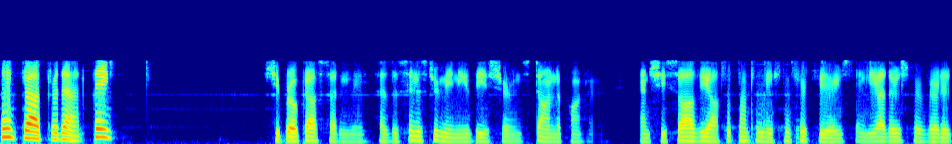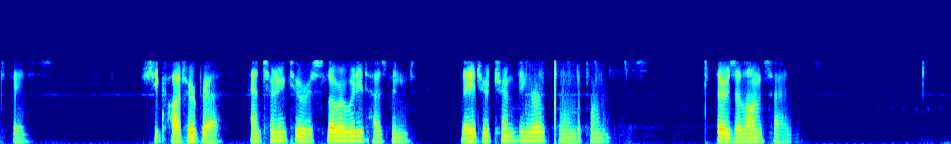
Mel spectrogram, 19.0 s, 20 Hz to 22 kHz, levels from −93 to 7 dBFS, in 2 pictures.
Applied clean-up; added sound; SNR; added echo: neural separator model SepFormer WHAMR!.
